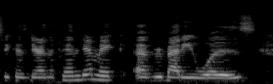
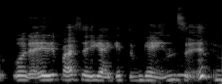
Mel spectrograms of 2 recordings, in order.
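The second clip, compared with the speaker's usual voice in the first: ordinary talk, nothing marked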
